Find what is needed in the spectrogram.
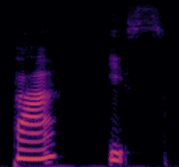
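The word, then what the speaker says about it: país: strong vowel and then we have the letter I and it's a weak vowel but it has the accent so that's going to turn it into a strong vowel and it's going to create its own syllable p is we will look at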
